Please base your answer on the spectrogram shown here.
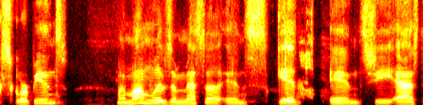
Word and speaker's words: Mesa: My mom lives in Mesa and skids and she asked if they bark. LOL. Okay, so that's actually pronounced Mesa.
